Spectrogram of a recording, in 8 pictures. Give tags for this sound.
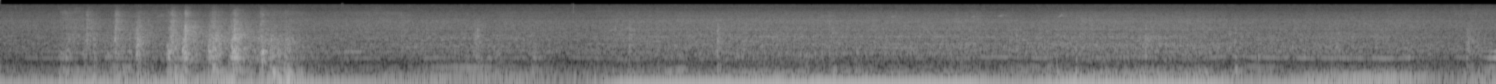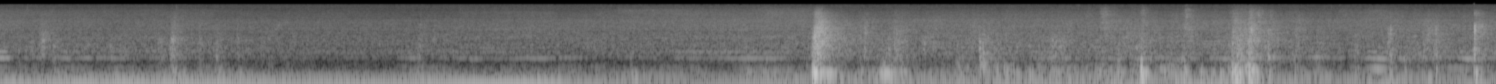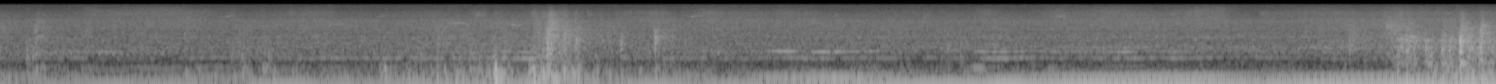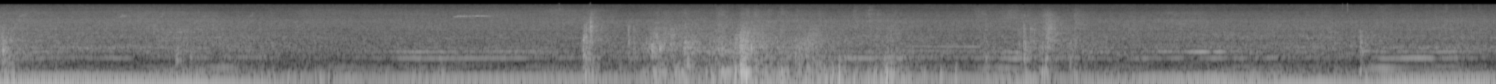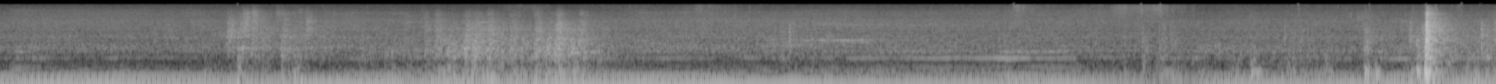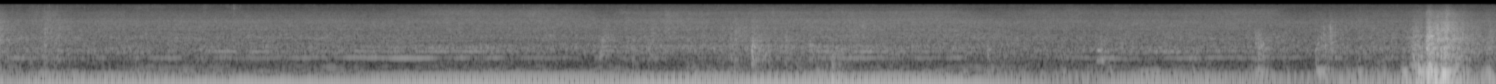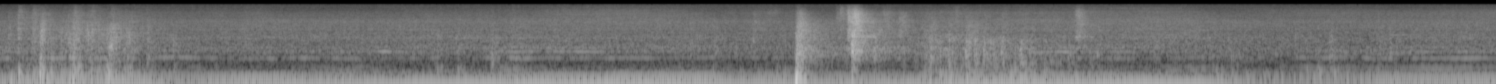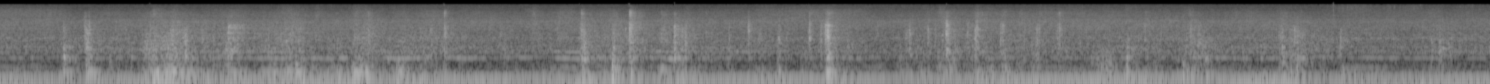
digging; diggingmachine; excavator; machine

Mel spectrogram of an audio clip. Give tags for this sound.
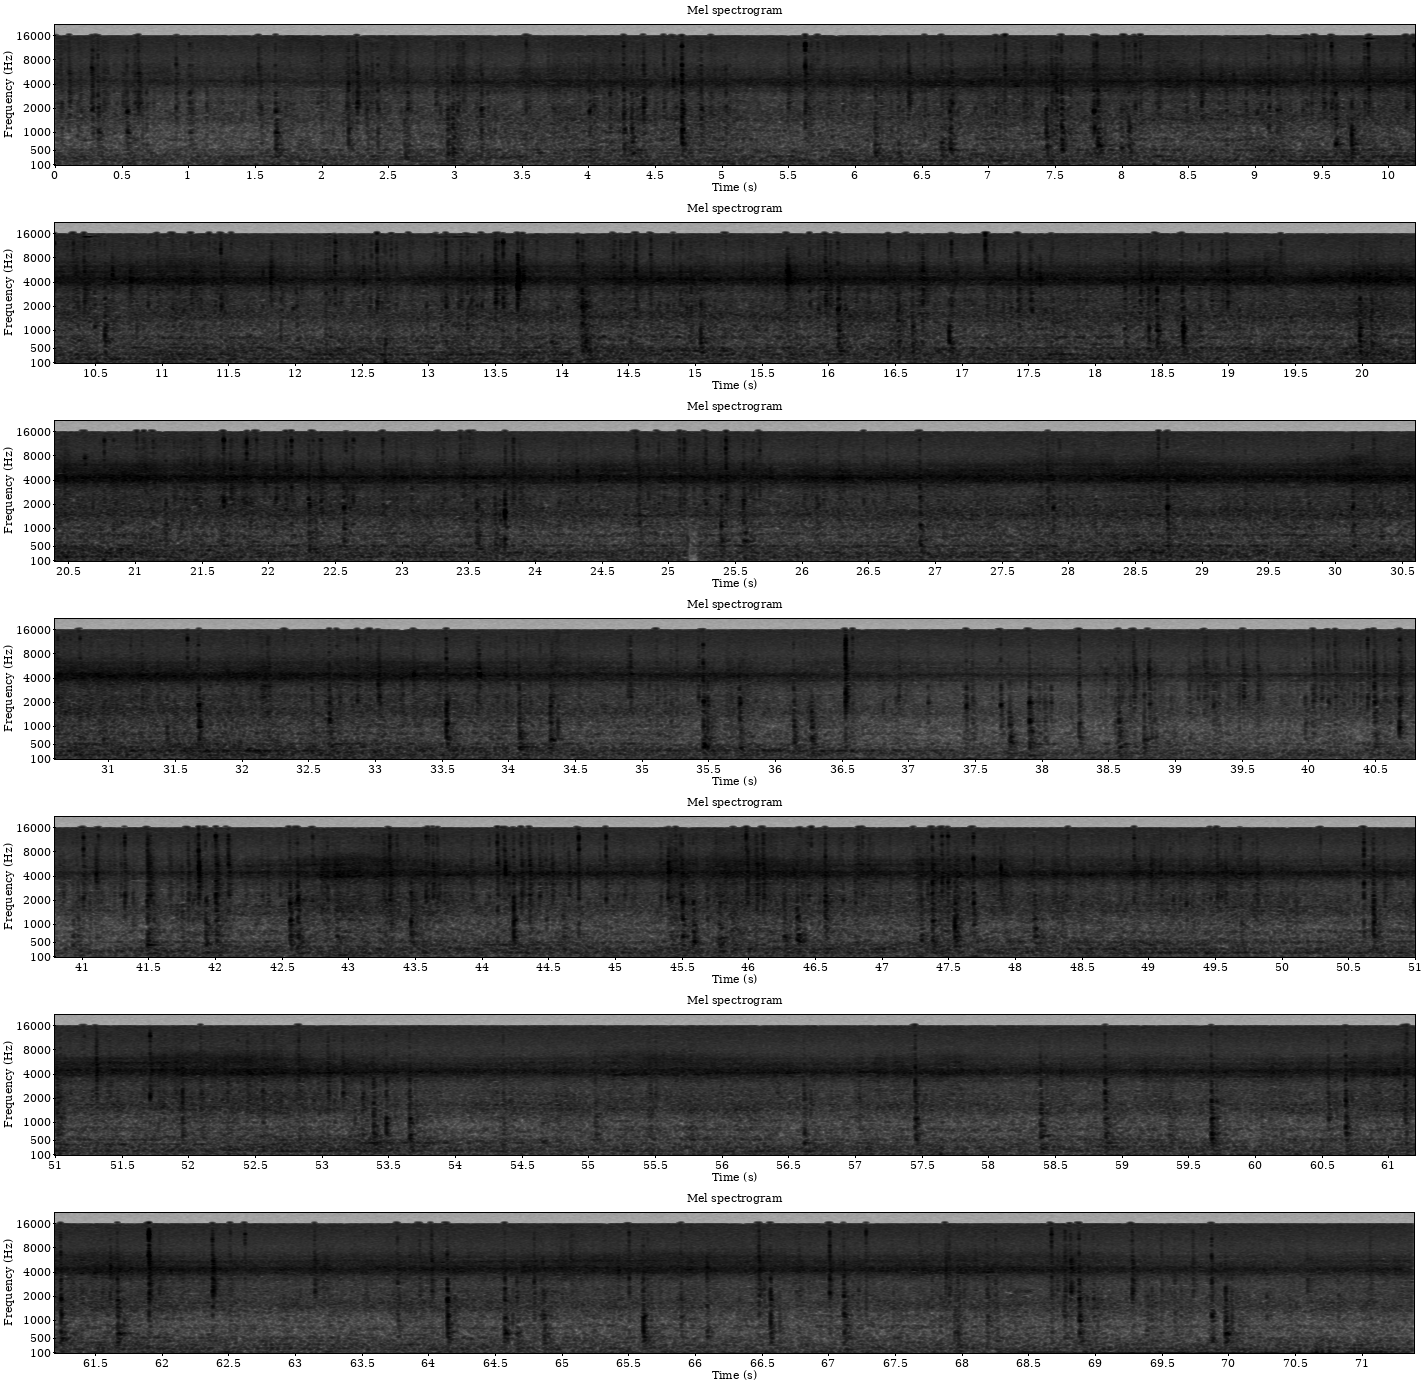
ambience; rain; window

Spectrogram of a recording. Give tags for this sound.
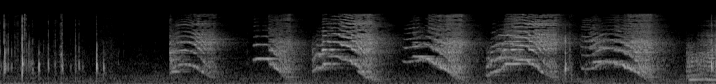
Sonic; Snap; Sint-Laurens; Belgium; Sint-Kruis-Winkel; Ghent

